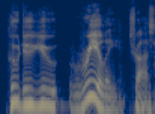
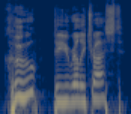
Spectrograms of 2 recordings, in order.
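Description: First: "really" dwelt on with a falling tune; stress on REALLY. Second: "Who" lifted high and leaned on, the rest falling away; stress on WHO. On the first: Preacher choosing to stress "really" for the congregation. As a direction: press down on "really" and let it fall. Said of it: "I wanna focus on that one". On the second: Preacher showing the congregation how to stress "Who". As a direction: hit the word "Who" hard and high. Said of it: "so many different ways you could emphasize that sentence". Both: Shown as a demonstration.

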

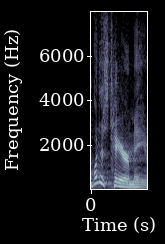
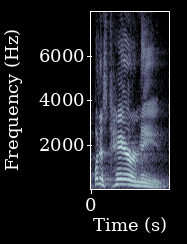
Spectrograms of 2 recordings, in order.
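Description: First: Said in the usual way. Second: Each word spelled out slowly for the speaker; talking to a smart speaker, slow and deliberate; slow, careful command to Alexa. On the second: Retold or imitated. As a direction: speak slowly and clearly so the device understands.

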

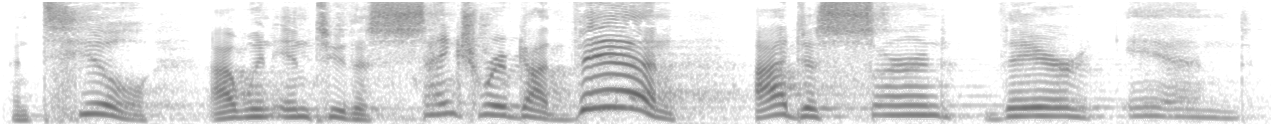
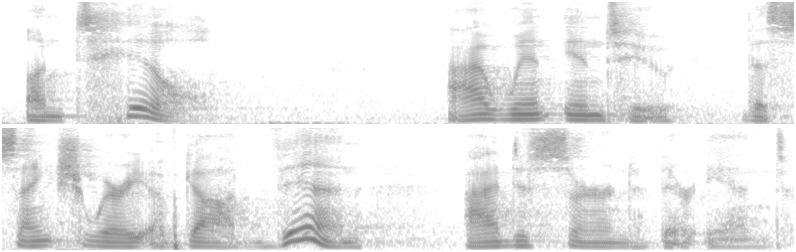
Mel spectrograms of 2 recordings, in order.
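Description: First: Very slow, drawn-out proclamation of the verse; slow emphatic reading. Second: Softer, slow, solemn reading of the verse; quiet scripture reading. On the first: Preacher repeating the verse to the church, slow and emphatic. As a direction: stretch every word and declare it. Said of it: "That's what he says here". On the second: Preacher reading the Psalm to the congregation, quiet and slow. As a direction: read it hushed, letting each word land. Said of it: "listen to this in verse seventeen". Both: Shown as a demonstration.

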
